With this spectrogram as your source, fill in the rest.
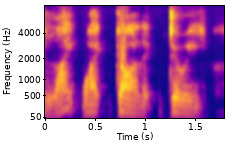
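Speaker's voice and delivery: put-on Cornwall accent. Retelling what a gravedigger said in a graveyard: imitating a Cornish accent. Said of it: "in a real Cornish accent".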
